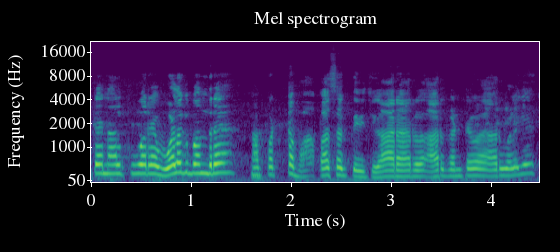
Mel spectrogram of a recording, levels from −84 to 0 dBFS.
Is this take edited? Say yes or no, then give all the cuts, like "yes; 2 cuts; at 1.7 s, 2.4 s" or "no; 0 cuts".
no; 0 cuts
